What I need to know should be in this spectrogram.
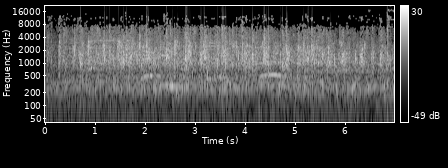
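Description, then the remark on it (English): Steady audience applause for two speakers at a meeting, a dense wash of many hands clapping at an even, loud level throughout, with faint murmurs of voices mixed underneath. “Give both of our speakers a big round of applause, please.”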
